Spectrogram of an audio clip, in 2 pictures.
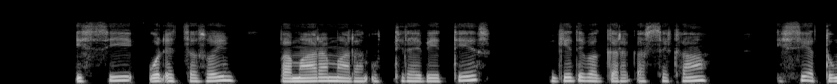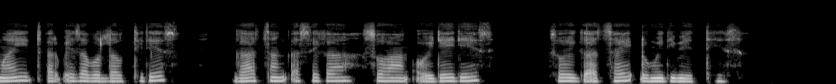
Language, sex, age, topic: Gamo, male, 18-24, government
